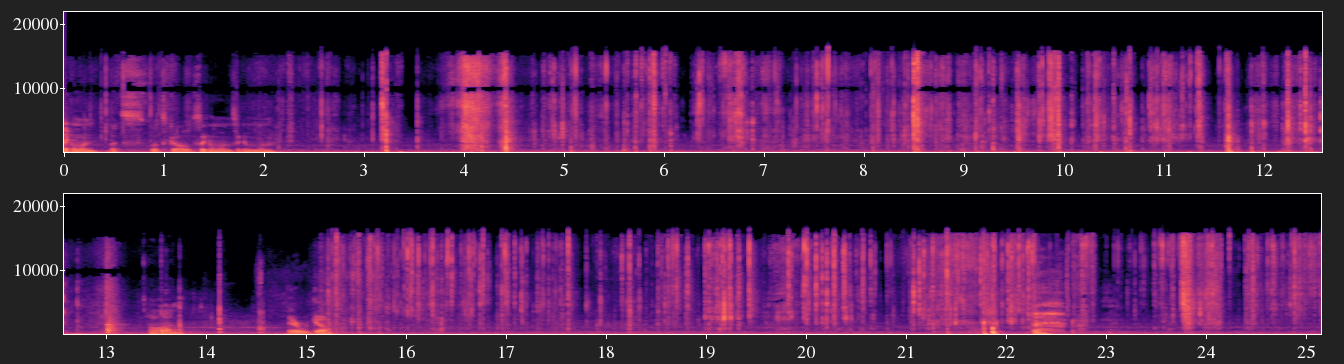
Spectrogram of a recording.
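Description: A plastic card wrapper crinkles and rustles as hands handle it.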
